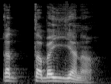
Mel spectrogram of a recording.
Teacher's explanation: ادغام متجانسین کے قاعدہ کے بموجب تا مشدد کو ہی پڑھیں گے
